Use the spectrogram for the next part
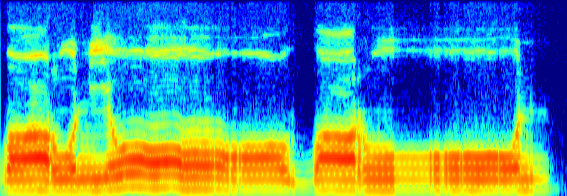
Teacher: Jadi yunnya itu disempurnakan, jangan jangan arahnya ke o, tapi yun, arahnya ke yun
